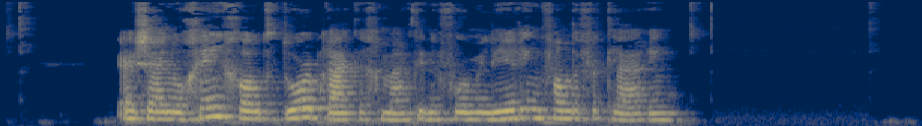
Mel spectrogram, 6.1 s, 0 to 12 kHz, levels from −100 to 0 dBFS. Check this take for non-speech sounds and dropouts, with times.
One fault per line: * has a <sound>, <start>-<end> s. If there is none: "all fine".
all fine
